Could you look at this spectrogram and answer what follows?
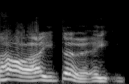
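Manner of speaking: put-on English accent with a twang. Retelling an old man's greeting, imitating his english accent with a twang. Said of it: "there was something not right about his accent".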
